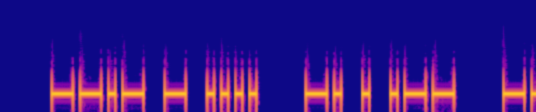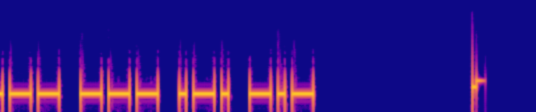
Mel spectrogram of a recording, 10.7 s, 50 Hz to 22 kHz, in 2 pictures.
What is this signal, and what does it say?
Morse code, heard as a keyed tone, about 17 wpm, 700 Hz. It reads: QTH NEW YORK
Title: Common QSO Phrases 17wpm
